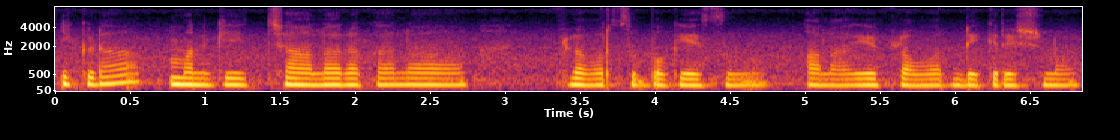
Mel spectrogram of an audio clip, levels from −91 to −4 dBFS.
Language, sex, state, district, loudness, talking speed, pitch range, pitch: Telugu, female, Andhra Pradesh, Annamaya, -16 LUFS, 85 wpm, 170-180 Hz, 175 Hz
